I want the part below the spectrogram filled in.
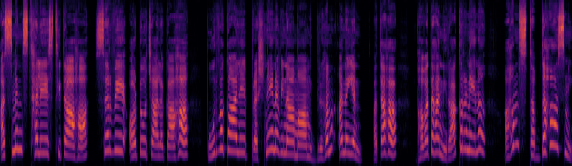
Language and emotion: Sanskrit, surprised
